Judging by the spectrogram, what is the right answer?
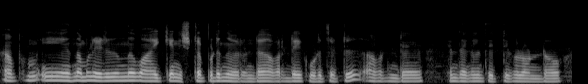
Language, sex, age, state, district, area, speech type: Malayalam, female, 30-45, Kerala, Alappuzha, rural, spontaneous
